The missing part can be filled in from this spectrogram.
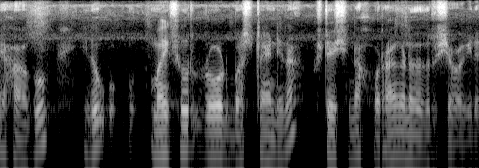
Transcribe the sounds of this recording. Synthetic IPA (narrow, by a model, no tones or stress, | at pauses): haːɡuid̪umɐjsuːɾːoːɖbɐsʈaːɳɖinɐsʈeːʃinːɐhɔɾaːŋɡɐɳɐd̪ɐd̪ɾuʃjɐʋaːɡid̪e̞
